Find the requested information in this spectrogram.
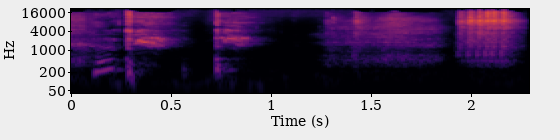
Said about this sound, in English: I was not coughing at all for weeks, and now all of a sudden that we're recording, it's just going to happen.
